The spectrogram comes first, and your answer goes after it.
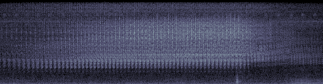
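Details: An annual (dog-day) cicada, not a periodical species, filmed up in a tree in late summer, sings a loud, high, rapidly pulsing buzz made by buckling its tymbals hundreds of times a second, swelling and then fading away.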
